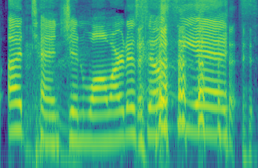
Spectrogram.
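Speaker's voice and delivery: slow, loud intercom announcement voice; store PA announcer. Pretend. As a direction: call it out like a store PA.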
